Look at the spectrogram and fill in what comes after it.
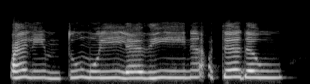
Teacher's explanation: میم کو ہم نے لام کے ساتھ ملا دینا ہے، حمزۃ الوصل ہمارا ڈراپ ہو جائے گا ، علیم، یہاں پر میم ساکن کی آواز کو ہلانی ہے،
